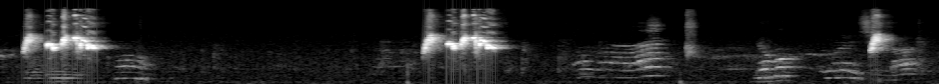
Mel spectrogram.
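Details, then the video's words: Red-whiskered bulbul song: a short bright whistled phrase of rapid slurred notes, repeated about every four seconds, with soft lower chirps from other birds in between. "chào mào hót"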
